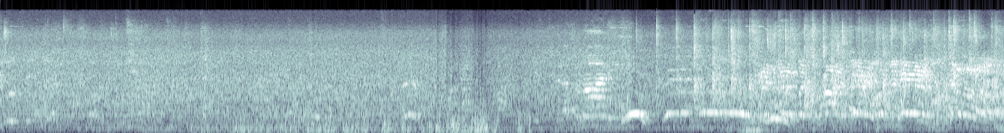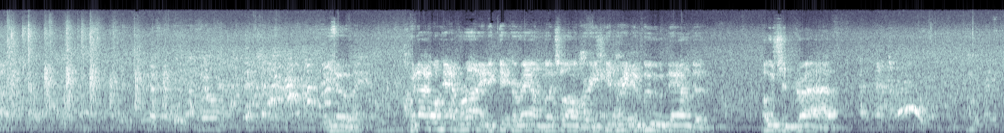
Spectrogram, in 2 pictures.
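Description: A live band plays amplified music in a large room.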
